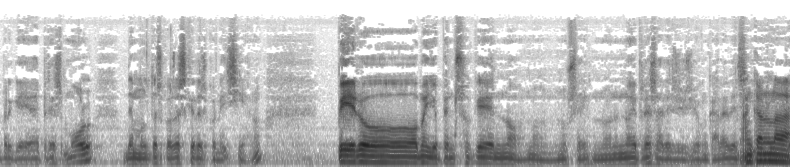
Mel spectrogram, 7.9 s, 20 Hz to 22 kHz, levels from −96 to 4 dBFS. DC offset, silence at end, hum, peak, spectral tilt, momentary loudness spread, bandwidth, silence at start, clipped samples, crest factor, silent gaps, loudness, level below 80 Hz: under 0.1%; 0 s; none; -2 dBFS; -4.5 dB/octave; 17 LU; 16 kHz; 0 s; under 0.1%; 20 dB; none; -23 LUFS; -50 dBFS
